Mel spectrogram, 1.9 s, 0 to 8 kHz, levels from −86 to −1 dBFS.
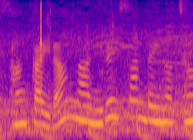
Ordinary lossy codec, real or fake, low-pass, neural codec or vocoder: none; real; none; none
